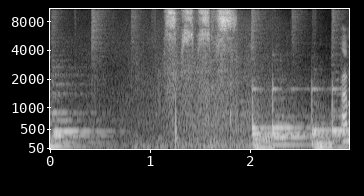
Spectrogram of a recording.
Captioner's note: Nanette hissing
